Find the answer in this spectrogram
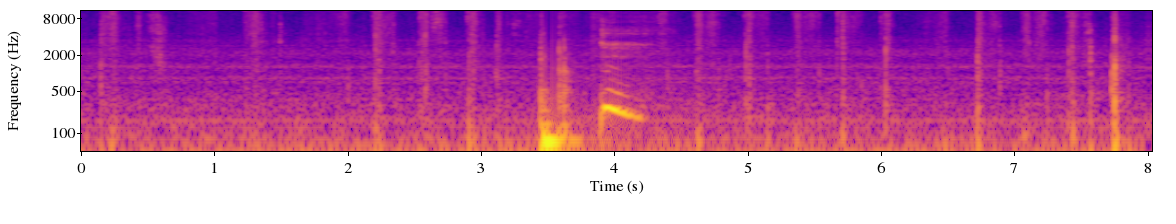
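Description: A deck of oracle cards being shuffled by hand, with many soft papery card clicks. About three and a half seconds in there is a low thump, and right after it a brief voiced sound.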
